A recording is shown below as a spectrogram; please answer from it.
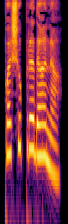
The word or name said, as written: ಪಶುಪ್ರದಾನ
